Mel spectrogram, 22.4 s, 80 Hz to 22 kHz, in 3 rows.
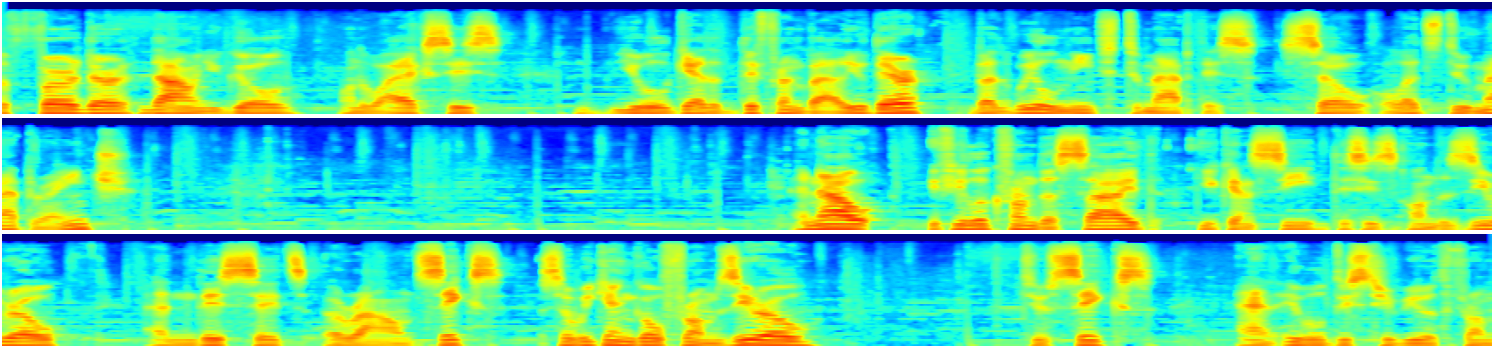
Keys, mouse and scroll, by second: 1.4 scroll down 1, 6.1-8.8 drag, 10.8 click, 11.8 KP_3, 18.8-20.0 drag.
